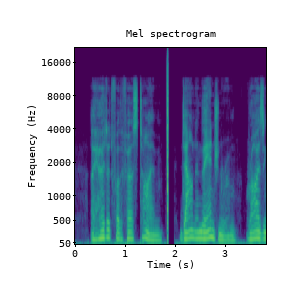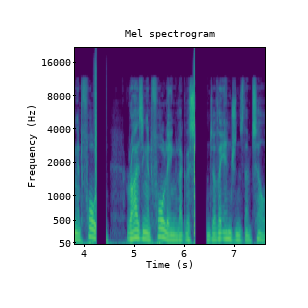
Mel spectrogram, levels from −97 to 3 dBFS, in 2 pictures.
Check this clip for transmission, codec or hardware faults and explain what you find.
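The speech has a radio-link fault that occurs three times. A wireless microphone squelch dropout occurs at 1.83 to 1.99 s, 4.18 to 4.46 s and 6.17 to 6.46 s. The FM signal fades until the receiver's squelch mutes its output, leaving silent holes of about 0.13, 0.20 and 0.24 s before the speech returns.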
